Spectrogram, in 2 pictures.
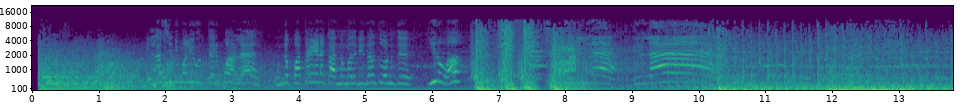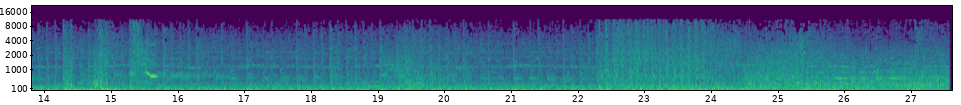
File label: Villain Dialogue Tamil Ringtone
